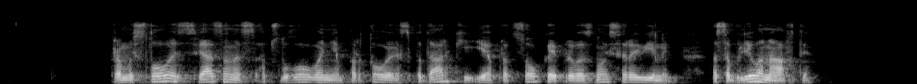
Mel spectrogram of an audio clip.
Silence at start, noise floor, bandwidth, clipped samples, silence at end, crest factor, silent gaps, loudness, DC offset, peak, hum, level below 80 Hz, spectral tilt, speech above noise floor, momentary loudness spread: 1.15 s; -75 dBFS; 7.8 kHz; under 0.1%; 1.05 s; 18 dB; none; -19 LUFS; under 0.1%; -2 dBFS; none; -54 dBFS; -6.5 dB/octave; 57 dB; 9 LU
